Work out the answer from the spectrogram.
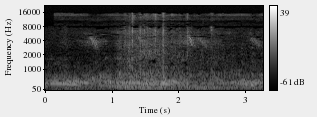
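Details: Jafari pigeons, described as the smallest pigeon type in the world, giving low, steady humming coos under faint, sharp, high chirps from other birds.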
